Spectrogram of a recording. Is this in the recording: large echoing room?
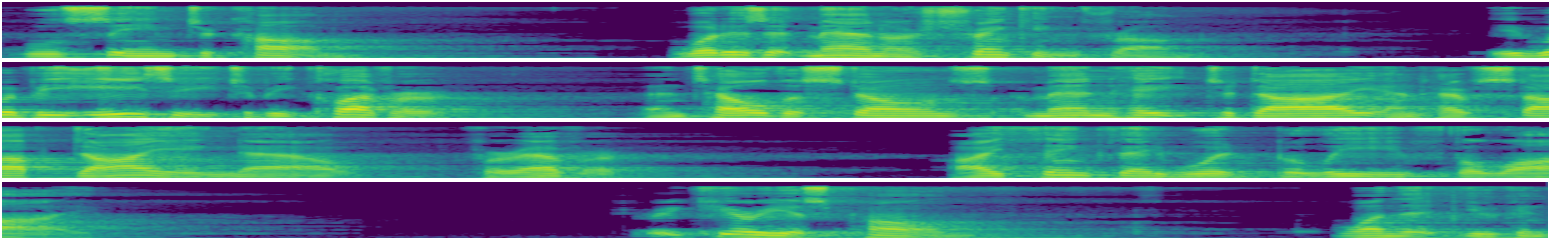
yes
